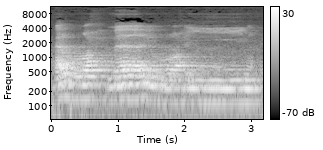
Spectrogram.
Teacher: bila kita sebut ra kan, ni ra ni hujung lidah dia kena langit-langit sikit kan, ra. Jadi bila kita sebut ra tu, yang kita melencong dia melencong tu dia pergi ke depan sikit, ra kan, ra ra ra kan. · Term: huruf ra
